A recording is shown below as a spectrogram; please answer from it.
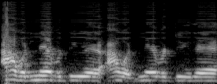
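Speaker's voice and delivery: normal talking voice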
